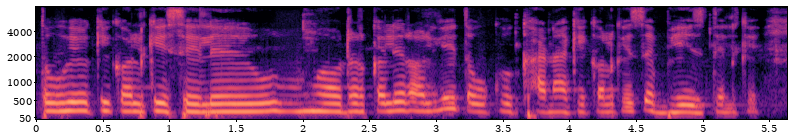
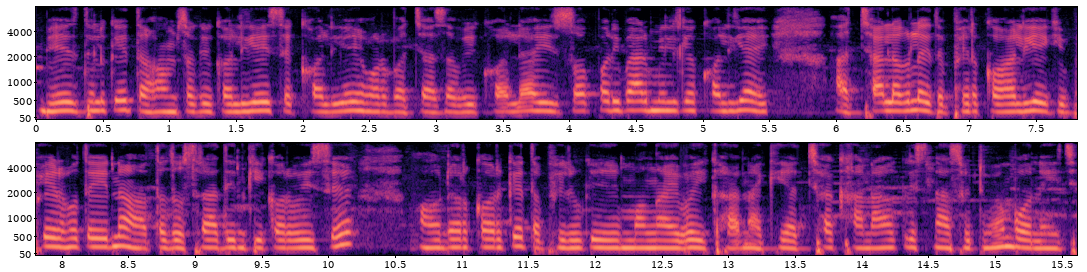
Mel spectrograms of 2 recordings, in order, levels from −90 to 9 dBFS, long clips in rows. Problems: background conversations at intervals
